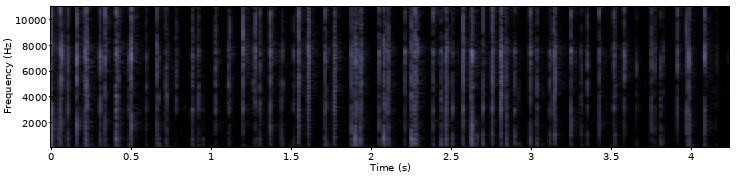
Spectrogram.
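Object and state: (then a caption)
Plastic lipstick tube. Fingertips and short nails rapidly tap and click on a small hollow lipstick tube with a pink-orange plastic body and a clear plastic cap, held in both hands. About 32 quick, dry plastic clicks come in a steady rattling run. They are bright with almost no low end and stop dead with no ring.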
